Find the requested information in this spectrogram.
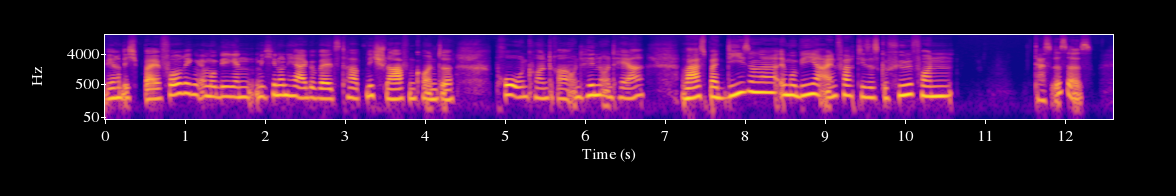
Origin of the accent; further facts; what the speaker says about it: Salzwedel, Saxony-Anhalt, Germany; also born or lived in Hamburg; now in Magdeburg, Germany; wir kommen ursprünglich aus Salzwedel in der Altmark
